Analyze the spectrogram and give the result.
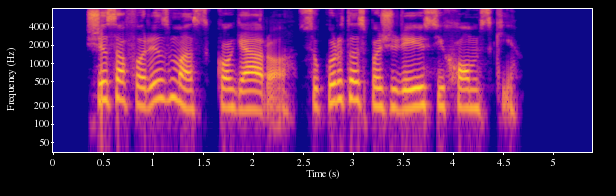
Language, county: Lithuanian, Kaunas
